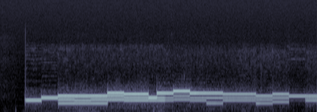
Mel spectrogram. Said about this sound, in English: Listen to that hold music.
